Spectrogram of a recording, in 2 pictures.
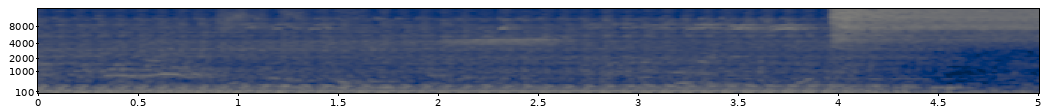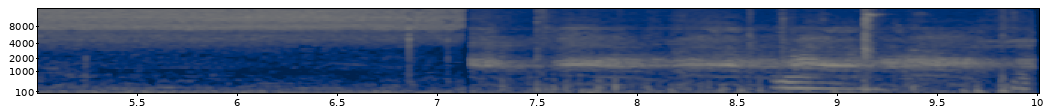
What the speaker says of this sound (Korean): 허스키한 까마귀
